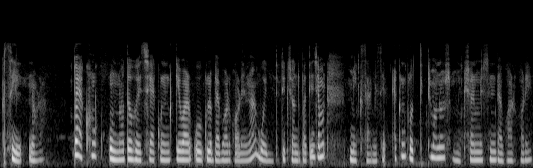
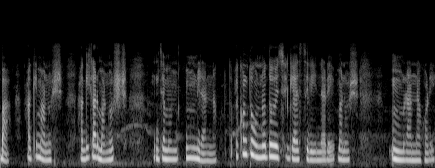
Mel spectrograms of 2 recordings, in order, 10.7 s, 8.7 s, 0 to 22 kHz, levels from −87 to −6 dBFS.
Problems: constant background noise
